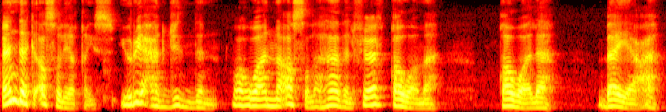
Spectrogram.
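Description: A man's voice: fairly high pitch, animated, normal speed, slightly rough. A man teaching a grammar lesson to a class, patiently repeating each step and calling on students by name.

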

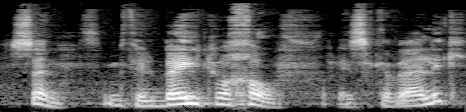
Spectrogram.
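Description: A man's voice: fairly high pitch, expressive, quick pace, vocal fry, darkish tone, husky. A man teaching a small class, patient and often checking that his students follow.

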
